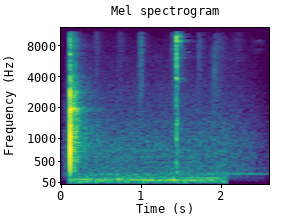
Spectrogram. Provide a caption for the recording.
hit01 stereo
A short stereo sample recorded outdoors using a Micro Track and a couple of condensers. A croquet ball is hit with a mallet on the right side of the stereo field- that sound echoes off a house to the left. The ball travels through short grass toward the microphones, where it strikes a metal wicket.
